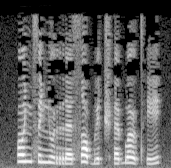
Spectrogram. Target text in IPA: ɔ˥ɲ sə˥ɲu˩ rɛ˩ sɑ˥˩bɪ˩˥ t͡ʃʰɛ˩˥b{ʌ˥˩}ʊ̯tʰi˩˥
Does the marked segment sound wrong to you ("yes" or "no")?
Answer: no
